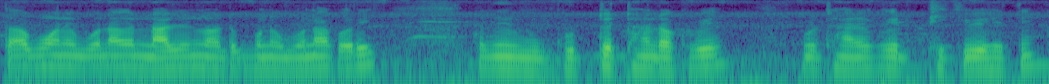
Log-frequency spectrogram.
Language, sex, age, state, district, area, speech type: Odia, male, 18-30, Odisha, Balangir, urban, spontaneous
